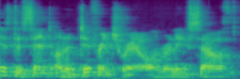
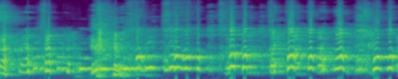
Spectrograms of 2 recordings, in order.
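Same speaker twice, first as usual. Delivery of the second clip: high wild squeal; 4 dB louder than usual. Pretend. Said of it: "He's gone way off the rails".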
